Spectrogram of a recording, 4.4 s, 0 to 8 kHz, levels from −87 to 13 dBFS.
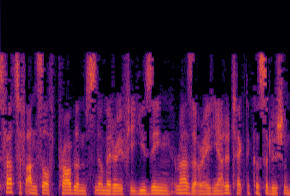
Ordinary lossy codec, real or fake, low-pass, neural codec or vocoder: MP3, 24 kbps; fake; 7.2 kHz; codec, 16 kHz, 0.8 kbps, ZipCodec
